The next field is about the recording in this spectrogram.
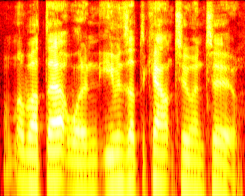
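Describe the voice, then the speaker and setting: Male baseball announcer, mid-range voice, clipped pitch calls and chatty asides, close dry sound. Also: quick pace, no room sound. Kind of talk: live sports play-by-play commentary with scoreboard asides.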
